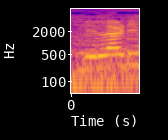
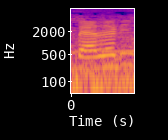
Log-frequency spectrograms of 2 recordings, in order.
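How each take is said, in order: First: The first vowel is closer, as in 'bet'. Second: The first vowel is open, as in 'bat'. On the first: The speaker calls it right. "বেলারি বলে" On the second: The speaker calls it wrong. "এটাকে ব্যালারি বলে না"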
